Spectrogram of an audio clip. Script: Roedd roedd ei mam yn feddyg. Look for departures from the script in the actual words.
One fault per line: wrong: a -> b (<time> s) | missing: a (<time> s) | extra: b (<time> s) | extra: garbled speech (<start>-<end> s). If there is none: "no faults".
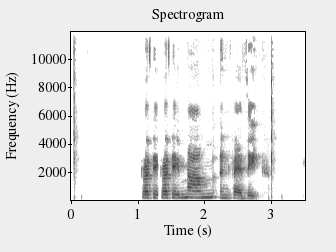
no faults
